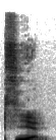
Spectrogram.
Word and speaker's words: 辡: So this particular phonetic series is led by this big character over here, which is pronounced Bian.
